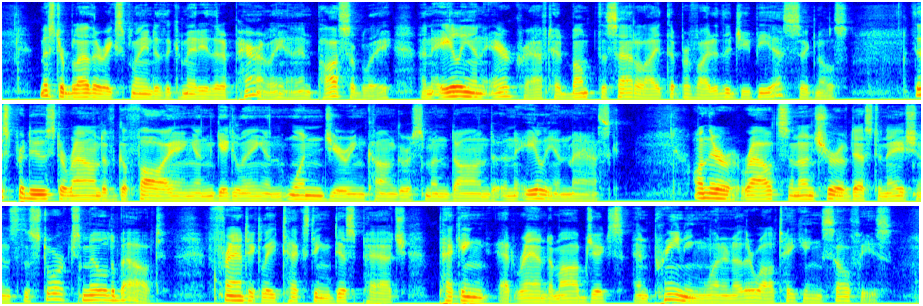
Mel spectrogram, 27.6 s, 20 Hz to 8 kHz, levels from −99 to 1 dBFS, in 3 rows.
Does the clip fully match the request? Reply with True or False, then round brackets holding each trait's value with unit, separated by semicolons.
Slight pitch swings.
False (4.5 semitones)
